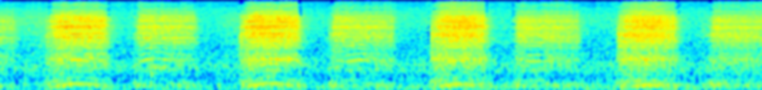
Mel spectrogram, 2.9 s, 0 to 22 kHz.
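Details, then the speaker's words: Jaguar X-Type in winter after gritted roads: a rubbery creak about every 0.7 seconds over bumps; owner suspects road salt in a suspension rubber bush, such as the top link bush, making it squeak. "so I reckon the salt's got somewhere in one of the bushes and making it squeak"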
